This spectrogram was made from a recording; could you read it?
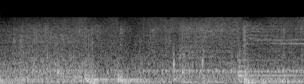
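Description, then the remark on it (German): A boat with its motor switched off is paddled through water under steady wash and wind, with a few soft splashes of paddle strokes dipping in at irregular intervals, moderately loud. “Wir müssen jetzt paddeln.”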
